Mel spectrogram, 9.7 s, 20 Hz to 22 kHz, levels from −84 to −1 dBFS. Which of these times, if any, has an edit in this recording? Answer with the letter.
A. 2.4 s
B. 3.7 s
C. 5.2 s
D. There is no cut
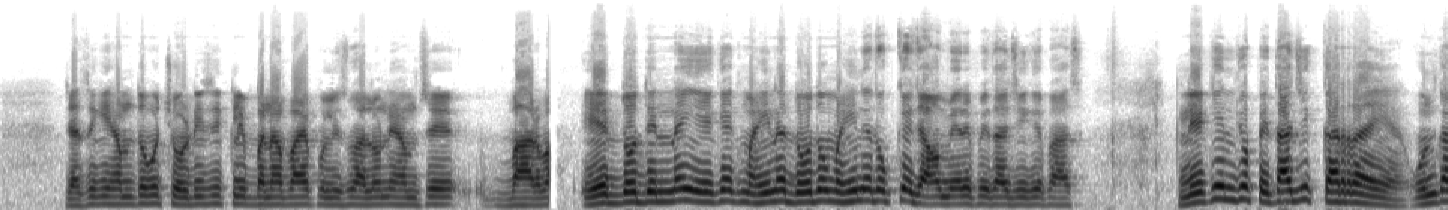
B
